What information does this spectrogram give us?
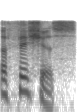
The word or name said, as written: officious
